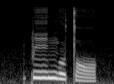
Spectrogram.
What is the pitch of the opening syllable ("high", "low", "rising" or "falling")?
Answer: high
